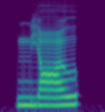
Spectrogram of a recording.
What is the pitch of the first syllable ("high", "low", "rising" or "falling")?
rising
